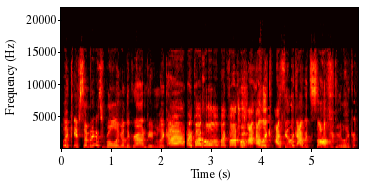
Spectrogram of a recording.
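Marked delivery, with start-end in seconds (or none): 2.2-3.7 raised, louder fake wailing; hammed-up hurt yelp; mock pain. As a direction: cry out in pretend agony. Imitating someone rolling in pain.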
